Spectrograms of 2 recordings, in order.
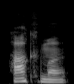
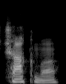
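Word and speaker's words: Chokhmah: kther is the crown hakma or I guess it's chakma I'm used to reading things with in Irish pronunciations chakma is wisdom and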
